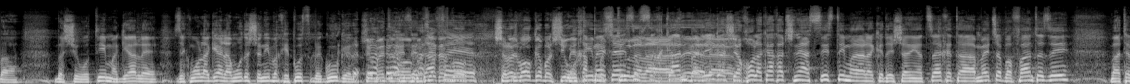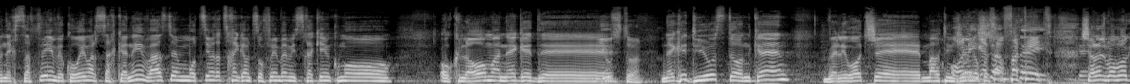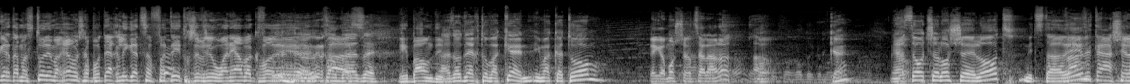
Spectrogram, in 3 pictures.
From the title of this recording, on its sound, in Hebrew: הוקלט בלייב במפגש מאזינים בבר "הנסיך" בת"א!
